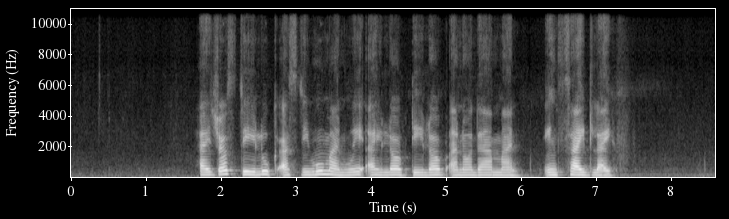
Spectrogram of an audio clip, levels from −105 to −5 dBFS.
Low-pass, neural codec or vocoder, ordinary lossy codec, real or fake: none; vocoder, 22.05 kHz, 80 mel bands, WaveNeXt; none; fake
